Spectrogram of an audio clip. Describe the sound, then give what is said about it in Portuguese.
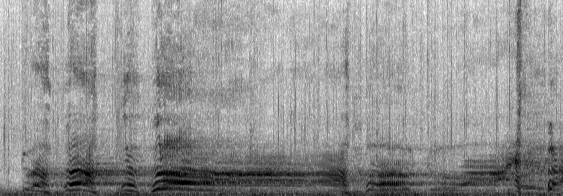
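An old man cries out in agony after a lantern explodes in his face and sets his beard and face on fire, a series of loud, strained, wavering howls and groans that rise and fall in pitch, continuous for several seconds with brief catches of breath. “O velho grita em agonia.”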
